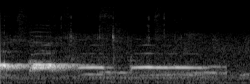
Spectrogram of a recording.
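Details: Bangkok-type zebra dove singing actively in a soft, echoing phrase of sustained whistled coos: a long level note slipping slightly downward, a brief dip, then another held note, with faint lower tones beneath.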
